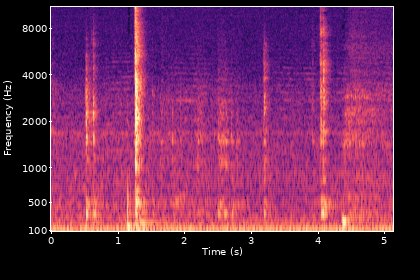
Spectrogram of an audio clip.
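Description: Hex key clicking against the bolts and aluminium extrusion of a Creality CR-10S base frame as the frame bolts are loosened: a handful of sharp clicks, the loudest about a second in.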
